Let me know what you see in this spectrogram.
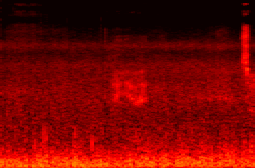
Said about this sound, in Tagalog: ganyang kalalaki ang alon ngayon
